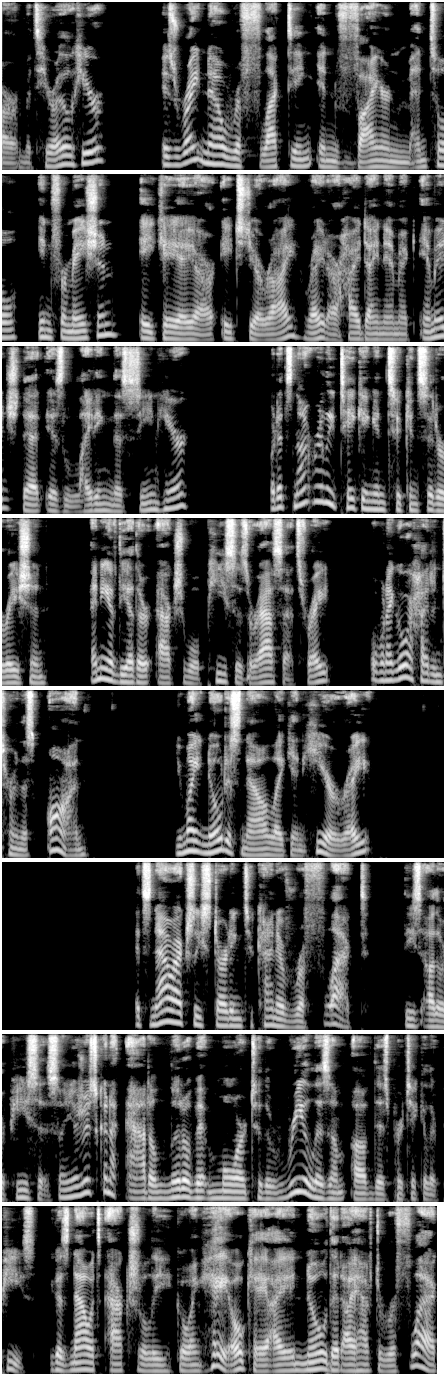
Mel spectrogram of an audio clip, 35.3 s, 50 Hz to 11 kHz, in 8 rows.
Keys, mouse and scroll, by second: 18.5 click, 21.9 click, 22.9 click.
